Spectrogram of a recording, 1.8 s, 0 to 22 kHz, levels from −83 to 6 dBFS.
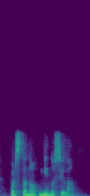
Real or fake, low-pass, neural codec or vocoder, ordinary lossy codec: fake; 7.2 kHz; codec, 16 kHz, about 1 kbps, DyCAST, with the encoder's durations; none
